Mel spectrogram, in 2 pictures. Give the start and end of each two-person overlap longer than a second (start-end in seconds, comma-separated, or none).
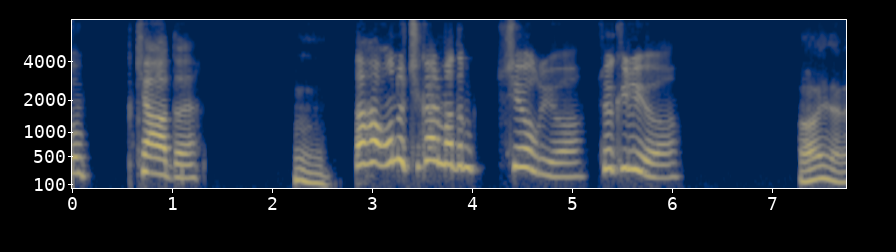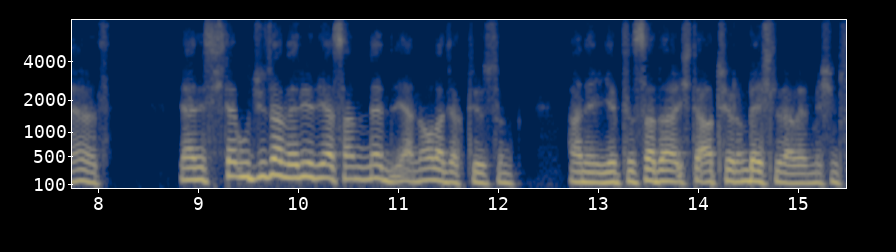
none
